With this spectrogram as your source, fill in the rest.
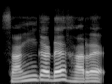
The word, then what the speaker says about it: சங்கடஹர: நிறைய பேரு இந்த சங்கடகர சதுர்த்திய முழுமையா உச்சரிக்காம சங்கட சதுர்த்தின்னு மொட்டையா சொல்றாங்க. அப்படி சொல்லக்கூடாது. அப்படி சொல்லும்போது நமக்கு சங்கடங்கள் தான் வரும். சங்கடஹர சங்கடங்களை அறுக்கக்கூடிய சதுர்த்தின்னு நம்ம முழுமையா உச்சரிக்கணும். பொதுவா இந்த சங்கடகர சதுர்த்தி அன்னைக்கு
